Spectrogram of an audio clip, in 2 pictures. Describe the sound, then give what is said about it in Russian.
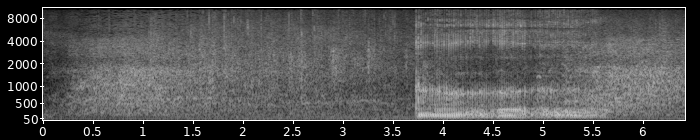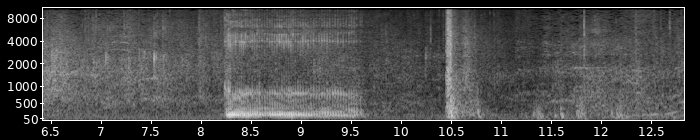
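Two long, rough snores from a woman dozing off rattle a few seconds apart over a steady noisy background, then a single sharp click stands out near the end. “Я что, закимарила?”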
